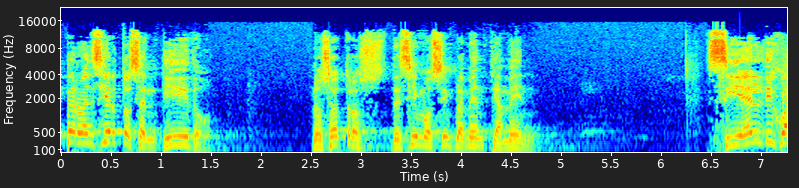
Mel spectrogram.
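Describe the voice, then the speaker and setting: Man, pastor, high voice, emphatic repetitive sermon. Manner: emphatic, repetitive preaching with rising calls of amen.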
